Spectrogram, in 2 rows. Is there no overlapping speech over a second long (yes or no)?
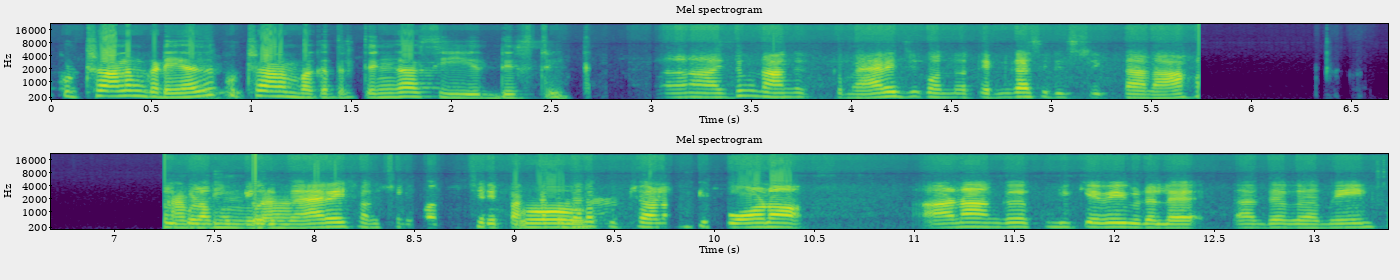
yes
